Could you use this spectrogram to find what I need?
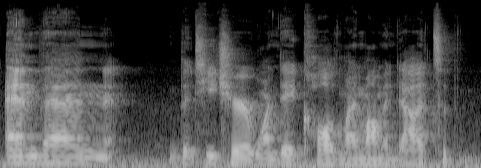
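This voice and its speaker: Audible room echo surrounds a woman who speaks at a moderate pace. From Turkey, Istanbul. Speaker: podcast co-host. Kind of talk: casual chat. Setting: studio. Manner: animated.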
